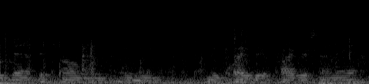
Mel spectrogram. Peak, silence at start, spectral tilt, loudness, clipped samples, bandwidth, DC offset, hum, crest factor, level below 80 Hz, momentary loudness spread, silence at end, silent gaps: -32 dBFS; 0 s; -7 dB/octave; -48 LUFS; under 0.1%; 19 kHz; under 0.1%; none; 14 dB; -52 dBFS; 5 LU; 0 s; none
